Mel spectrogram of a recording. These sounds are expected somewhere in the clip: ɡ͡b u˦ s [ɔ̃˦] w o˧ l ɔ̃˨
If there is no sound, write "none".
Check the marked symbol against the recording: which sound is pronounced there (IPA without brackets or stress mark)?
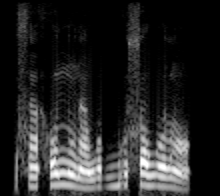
ɔ˦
